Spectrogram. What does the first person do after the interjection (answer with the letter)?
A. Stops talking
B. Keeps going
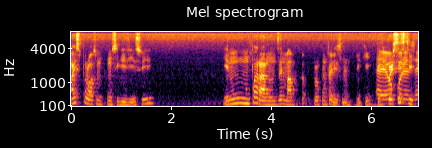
A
